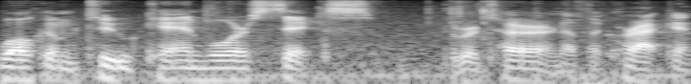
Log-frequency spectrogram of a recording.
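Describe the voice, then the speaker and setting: Doing a put-on character voice, a man speaks at a very deep, low pitch in a monotone, flat way, with clear background noise behind him. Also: moderate pace. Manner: dramatic, trailer-style.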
